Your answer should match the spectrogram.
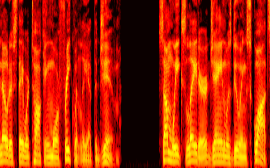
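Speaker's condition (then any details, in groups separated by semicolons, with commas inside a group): No condition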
